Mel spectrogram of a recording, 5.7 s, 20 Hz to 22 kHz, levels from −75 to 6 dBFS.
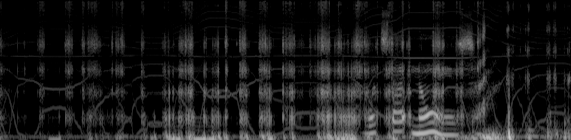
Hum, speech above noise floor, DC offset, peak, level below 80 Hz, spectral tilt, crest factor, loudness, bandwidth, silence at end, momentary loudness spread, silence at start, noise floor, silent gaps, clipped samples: none; 24 dB; under 0.1%; -6 dBFS; -34 dBFS; -5 dB/octave; 22 dB; -28 LUFS; over 20 kHz; 0 s; 19 LU; 0 s; -48 dBFS; none; under 0.1%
